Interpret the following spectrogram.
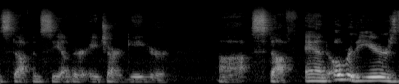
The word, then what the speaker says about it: Giger: Giger, as it's pronounced, and full of lots of very disturbing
